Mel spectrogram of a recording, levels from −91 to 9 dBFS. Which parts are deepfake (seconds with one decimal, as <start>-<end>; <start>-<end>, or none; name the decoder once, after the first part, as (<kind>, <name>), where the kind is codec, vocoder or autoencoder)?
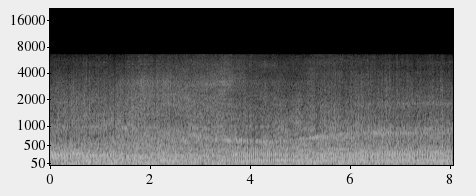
3.0-5.3 (codec, SNAC)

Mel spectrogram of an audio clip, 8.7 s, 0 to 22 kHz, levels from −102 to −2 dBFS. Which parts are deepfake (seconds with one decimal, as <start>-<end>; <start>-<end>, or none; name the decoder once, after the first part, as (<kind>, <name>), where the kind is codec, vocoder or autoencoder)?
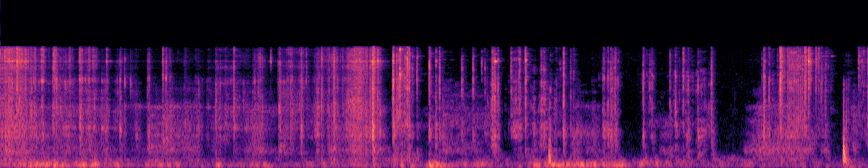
0.0-3.9 (codec, SNAC)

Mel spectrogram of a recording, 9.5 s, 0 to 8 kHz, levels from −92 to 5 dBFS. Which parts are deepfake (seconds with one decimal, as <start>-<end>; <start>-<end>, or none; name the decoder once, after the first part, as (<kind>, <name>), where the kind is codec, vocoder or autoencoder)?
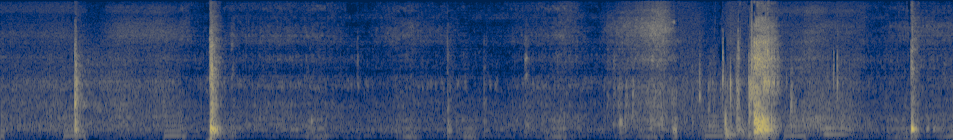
1.8-6.8 (vocoder, HiFi-GAN); 8.6-9.5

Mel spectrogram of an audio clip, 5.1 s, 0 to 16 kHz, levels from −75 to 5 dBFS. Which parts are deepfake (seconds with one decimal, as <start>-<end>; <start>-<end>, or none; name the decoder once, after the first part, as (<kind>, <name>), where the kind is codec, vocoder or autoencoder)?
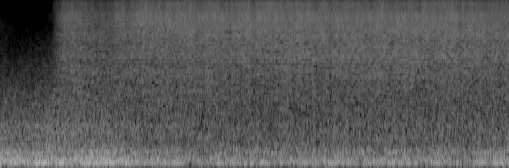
none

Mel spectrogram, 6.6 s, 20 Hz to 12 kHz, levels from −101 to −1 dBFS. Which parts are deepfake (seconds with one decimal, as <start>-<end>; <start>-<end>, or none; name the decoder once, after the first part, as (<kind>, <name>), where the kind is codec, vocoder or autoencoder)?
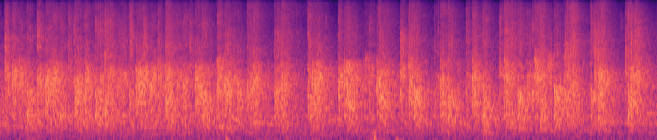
1.8-5.8 (vocoder, BigVGAN v2)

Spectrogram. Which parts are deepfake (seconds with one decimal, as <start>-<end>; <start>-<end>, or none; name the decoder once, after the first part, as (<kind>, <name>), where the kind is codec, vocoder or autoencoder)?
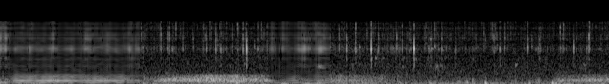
0.0-1.4 (vocoder, BigVGAN v2); 2.7-3.3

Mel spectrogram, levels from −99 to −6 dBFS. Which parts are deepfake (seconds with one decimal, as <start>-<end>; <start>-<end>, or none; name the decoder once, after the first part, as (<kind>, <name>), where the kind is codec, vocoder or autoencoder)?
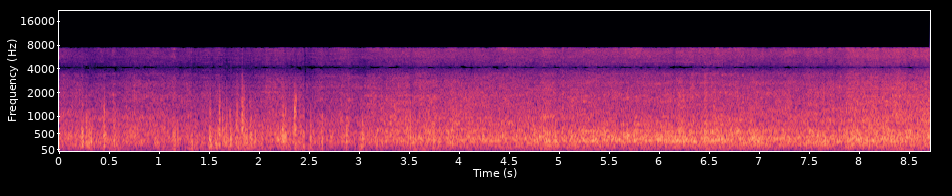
0.0-1.3 (codec, DAC); 3.0-8.7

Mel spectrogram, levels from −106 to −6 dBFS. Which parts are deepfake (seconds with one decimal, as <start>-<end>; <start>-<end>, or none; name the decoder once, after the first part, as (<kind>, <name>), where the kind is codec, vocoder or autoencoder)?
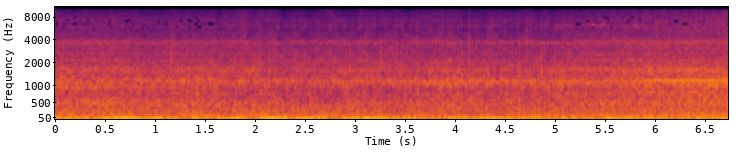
1.6-5.1 (codec, HILCodec)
